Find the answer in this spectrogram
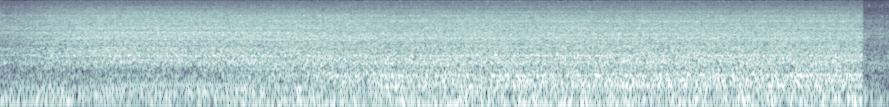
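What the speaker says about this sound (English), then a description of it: "Gonna give it a little bit of a revs so the refrigerant can cycle around." A car or truck engine running while its A/C system is recharged with refrigerant, a loud, steady, close rumble held throughout with no talking.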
